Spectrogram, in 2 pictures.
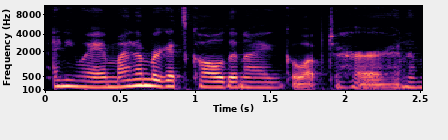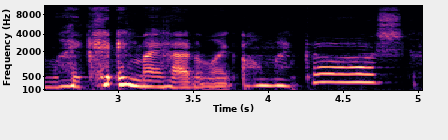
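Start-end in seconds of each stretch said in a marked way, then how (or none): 3.8-4.9 high, slow gasp of dread; a hammed-up inner panic, drawn out; dreading the scary clerk; mock dread.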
